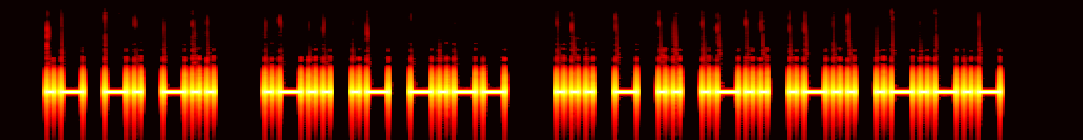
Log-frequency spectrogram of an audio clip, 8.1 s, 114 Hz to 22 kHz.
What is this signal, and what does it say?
Morse code, heard as a keyed tone, about 22 wpm, 700 Hz. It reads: AND LAY STILL.
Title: A Sound Of Thunder 22wpm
